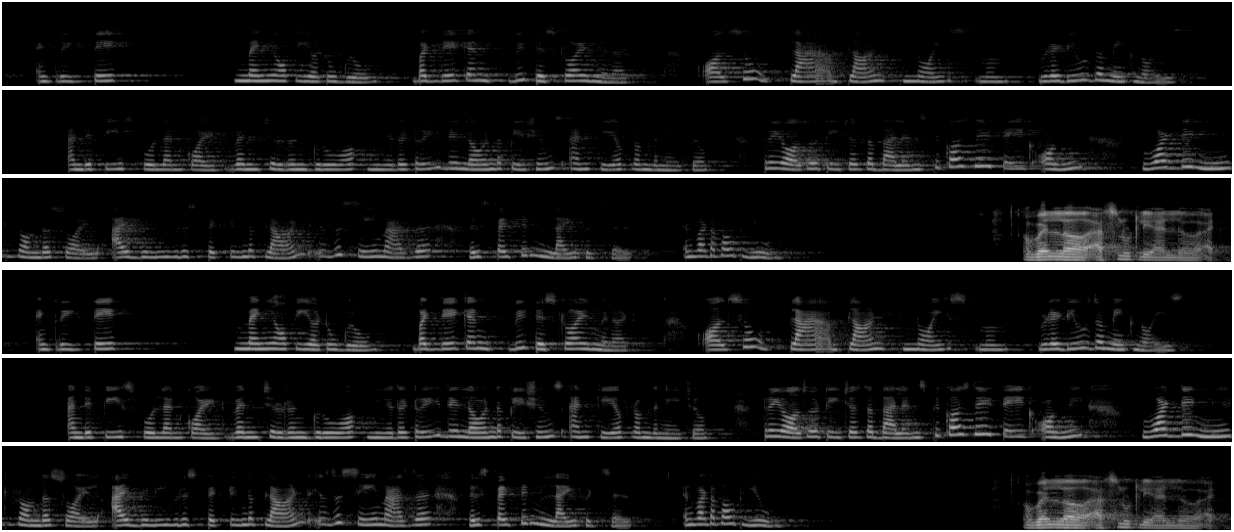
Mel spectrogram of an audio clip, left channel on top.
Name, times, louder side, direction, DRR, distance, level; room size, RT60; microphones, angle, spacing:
voice 1, 0.3-1.1 2.3-3.8 4.1-6.3 6.6-10.1 10.4-11.8 13.0-19.4 19.6-30.9 31.4-32.4, right 2 dB, 45° right, 10 dB, 0.6 m, -36 dB
voice 2, 34.5-36.7, left 3 dB, 25° left, 13 dB, 0.6 m, -30 dB
24.0 x 18.5 x 6.1 m, 1.3 s
head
